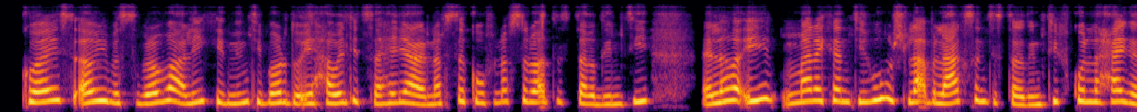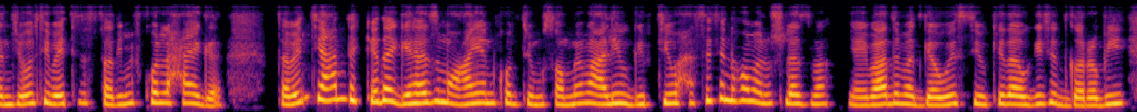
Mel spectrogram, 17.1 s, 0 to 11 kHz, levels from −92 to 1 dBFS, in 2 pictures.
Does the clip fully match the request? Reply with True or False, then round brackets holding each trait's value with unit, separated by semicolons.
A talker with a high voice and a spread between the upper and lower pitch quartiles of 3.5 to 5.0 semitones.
True (280 Hz; 4.0 semitones)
